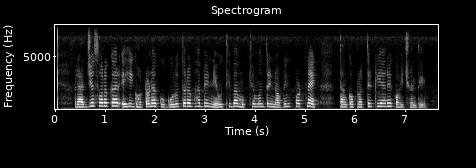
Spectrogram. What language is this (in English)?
Odia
